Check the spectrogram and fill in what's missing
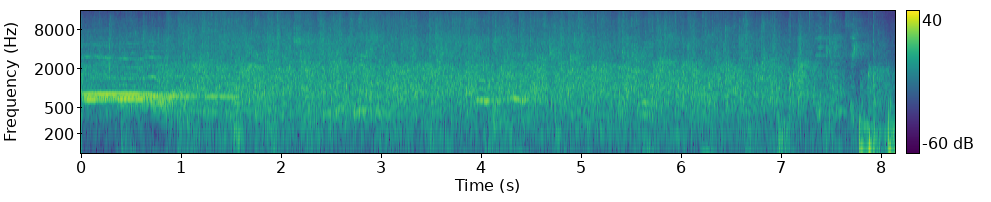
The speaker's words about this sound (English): Give a round of applause for my dear friend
